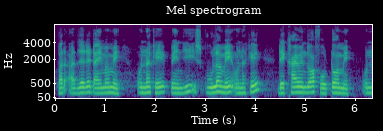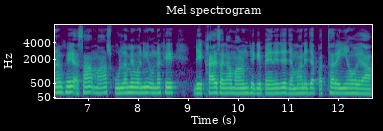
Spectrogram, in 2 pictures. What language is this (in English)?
Sindhi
